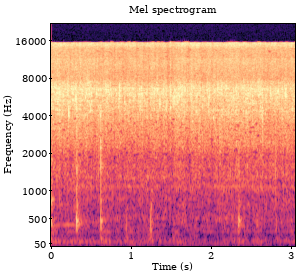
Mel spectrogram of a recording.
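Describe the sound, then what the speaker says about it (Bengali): Chopped onion fries in oil in a pan for a Bangladeshi-style poa fish dish, giving a soft, steady sizzle with a few sharp scrapes as it is stirred, heard close and fairly quiet, without voices. "পেঁয়াজ কুচি দিয়ে দিলাম। এখন একটু নেড়ে বাটা মশলাগুলো দিয়ে দেব।"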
